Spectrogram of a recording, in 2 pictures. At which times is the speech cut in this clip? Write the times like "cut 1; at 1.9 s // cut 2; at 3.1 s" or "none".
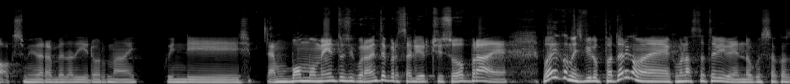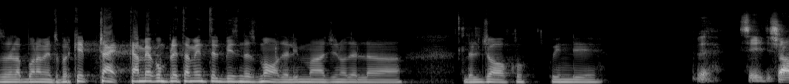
none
